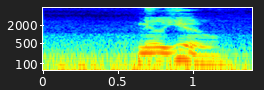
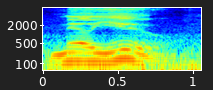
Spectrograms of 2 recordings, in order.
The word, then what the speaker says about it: milieu: Let me see how you pronounce it. Milieu. Milieu.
